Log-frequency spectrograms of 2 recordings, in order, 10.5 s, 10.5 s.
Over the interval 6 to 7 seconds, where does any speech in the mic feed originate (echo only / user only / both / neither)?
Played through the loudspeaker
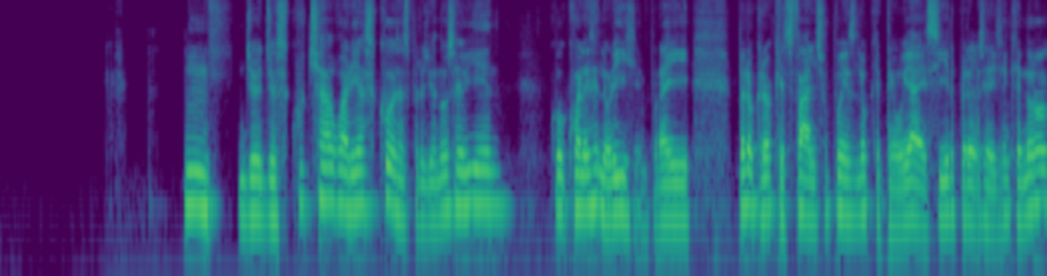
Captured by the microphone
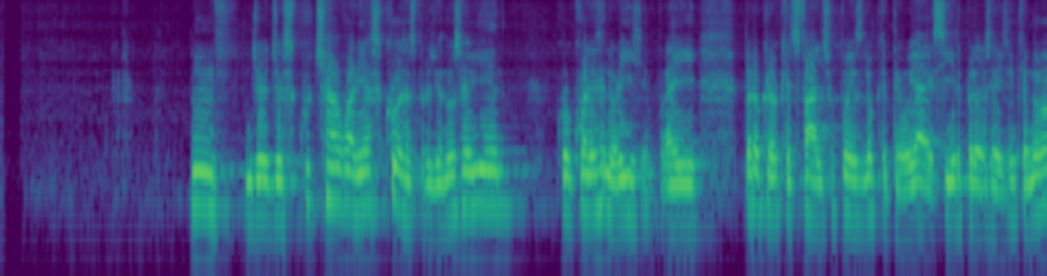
echo only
